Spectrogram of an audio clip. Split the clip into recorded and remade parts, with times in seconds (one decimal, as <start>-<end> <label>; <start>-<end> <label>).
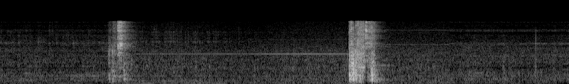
0.0-1.1 remade; 1.1-4.5 recorded; 4.5-5.7 remade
